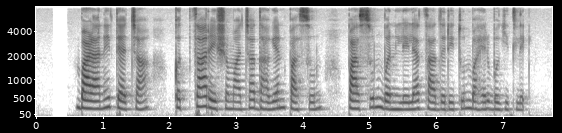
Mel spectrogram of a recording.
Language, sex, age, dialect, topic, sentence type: Marathi, female, 25-30, Northern Konkan, agriculture, statement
